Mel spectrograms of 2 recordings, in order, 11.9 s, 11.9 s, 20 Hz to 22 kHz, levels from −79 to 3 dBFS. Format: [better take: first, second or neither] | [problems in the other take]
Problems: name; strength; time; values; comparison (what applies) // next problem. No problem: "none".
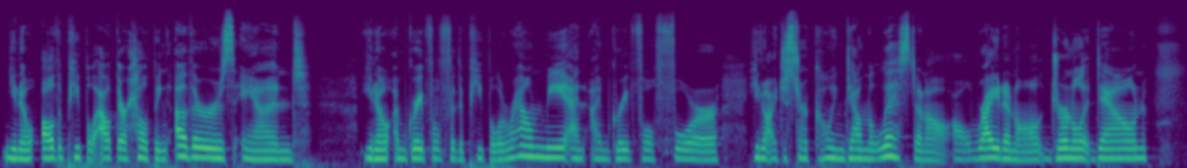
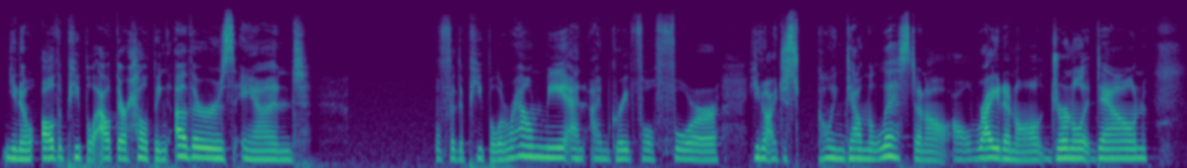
first | audio cutting out; at 3.5 s for 1 s and at 8 s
